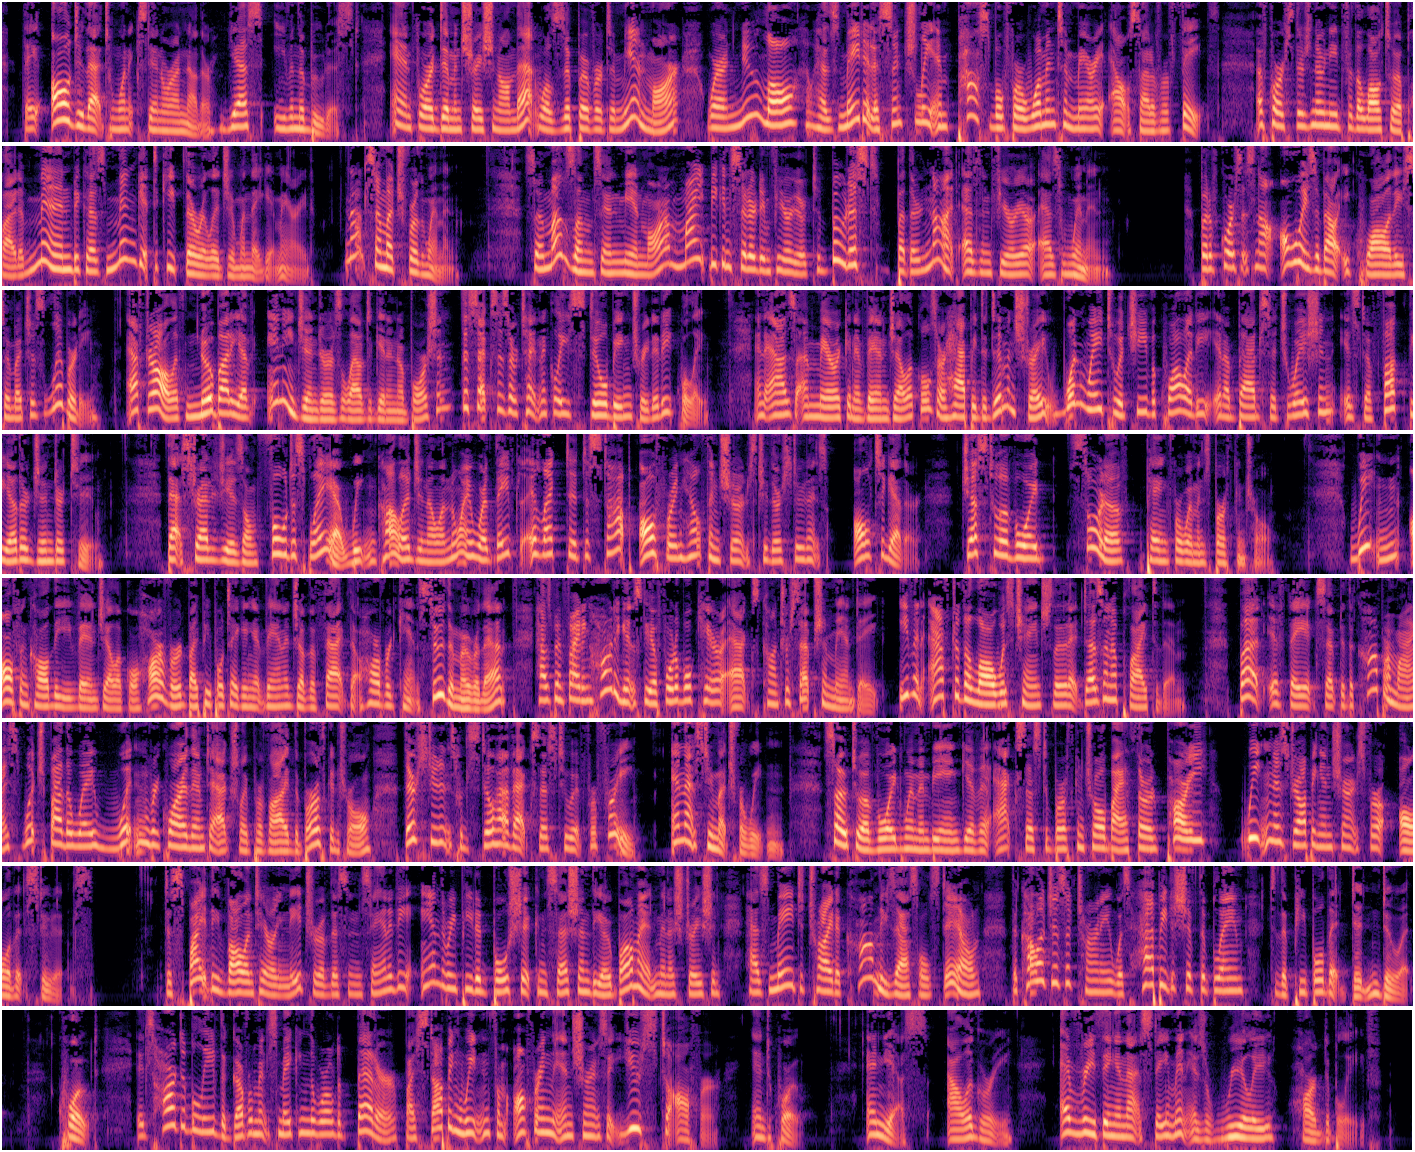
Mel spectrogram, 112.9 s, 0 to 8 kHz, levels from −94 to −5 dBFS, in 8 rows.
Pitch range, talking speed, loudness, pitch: 180-260 Hz, 190 wpm, -20 LUFS, 210 Hz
